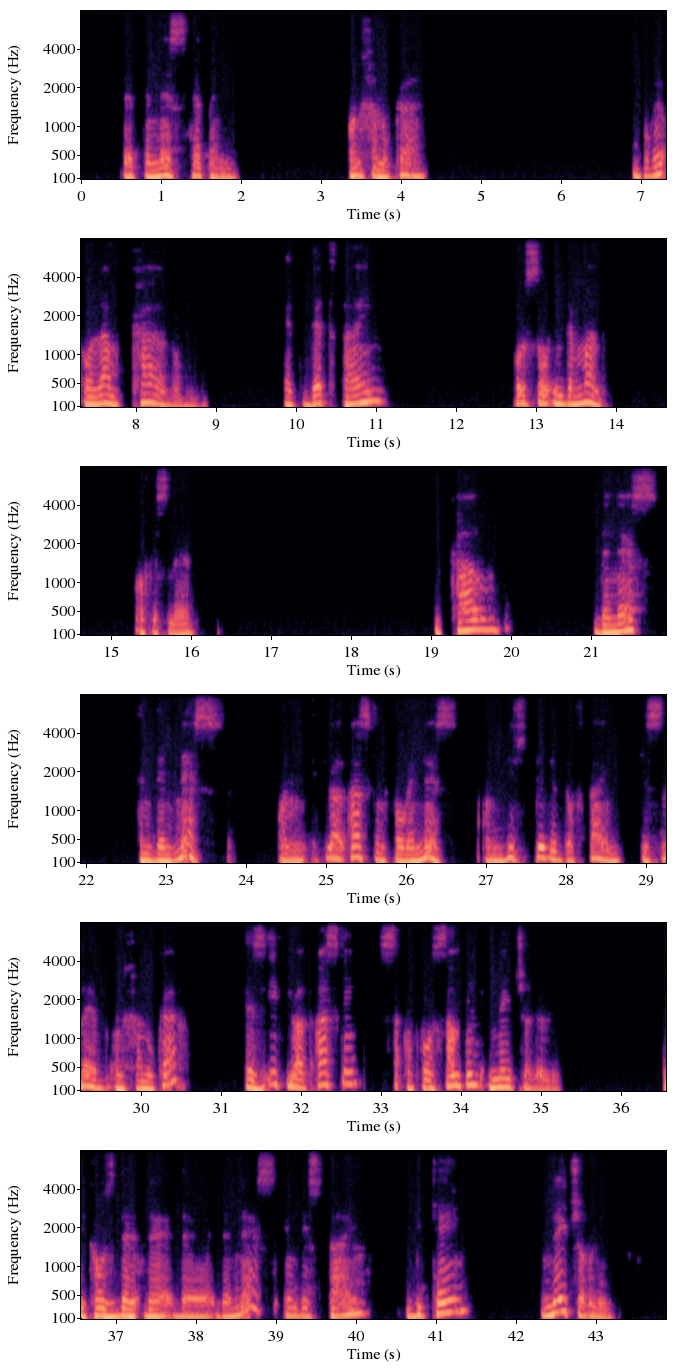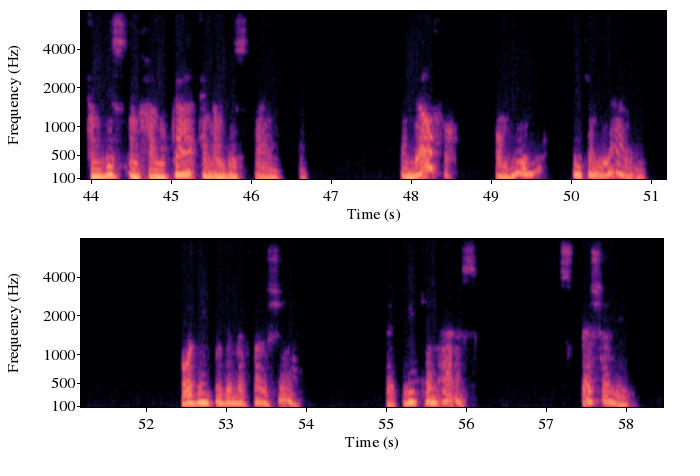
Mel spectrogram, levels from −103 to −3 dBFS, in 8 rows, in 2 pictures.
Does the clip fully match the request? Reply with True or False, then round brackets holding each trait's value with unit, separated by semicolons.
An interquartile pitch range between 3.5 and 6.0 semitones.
True (5.2 semitones)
